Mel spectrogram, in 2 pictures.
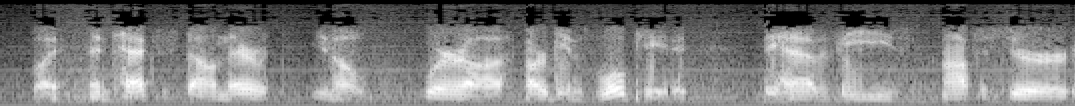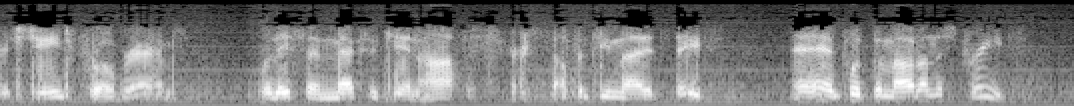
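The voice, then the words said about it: Pennsylvania coal region accent. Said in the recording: “I'm from Pennsylvania, so you can probably tell by my coal crackers accent.”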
